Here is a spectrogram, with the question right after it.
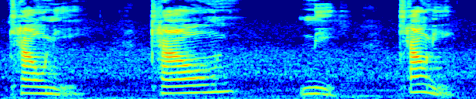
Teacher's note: typically T following the N, the T is silent.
